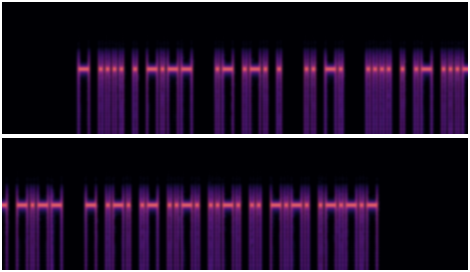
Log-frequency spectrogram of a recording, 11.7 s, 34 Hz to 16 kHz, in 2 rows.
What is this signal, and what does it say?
Morse code, heard as a keyed tone, about 28 wpm, 700 Hz. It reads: THEY ARE IN HEAVY TRAFFIC.
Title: Sentences from Top 1300 Words 28wpm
